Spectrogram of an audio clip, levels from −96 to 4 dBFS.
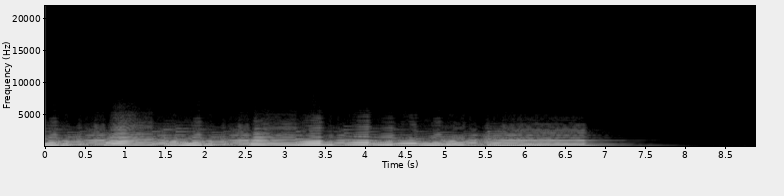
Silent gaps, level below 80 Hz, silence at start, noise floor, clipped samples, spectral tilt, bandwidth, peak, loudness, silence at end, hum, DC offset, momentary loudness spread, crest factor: none; -58 dBFS; 0 s; under -90 dBFS; under 0.1%; -8 dB/octave; 4.8 kHz; -18 dBFS; -32 LUFS; 1.9 s; none; under 0.1%; 7 LU; 14 dB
